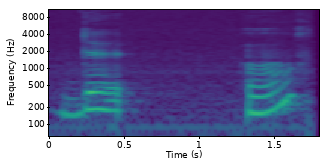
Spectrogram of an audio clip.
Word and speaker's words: dehors: Il a joué un peu dehors. T'as vu le piège? Il y a le H muet en plein milieu. Dehors.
